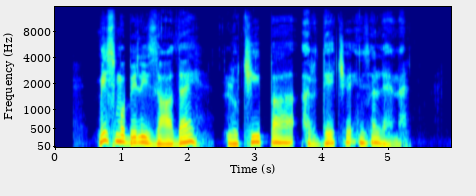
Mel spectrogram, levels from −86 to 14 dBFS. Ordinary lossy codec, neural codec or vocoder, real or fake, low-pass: none; vocoder, 44.1 kHz, 128 mel bands every 256 samples, BigVGAN v2; fake; 14.4 kHz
